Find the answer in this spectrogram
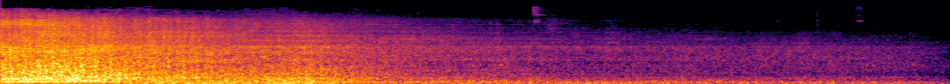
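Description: Steel wheels of a long intermodal freight train's container wagons rolling over the rails. The sound fades steadily as the last wagons pass and draw away.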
